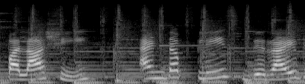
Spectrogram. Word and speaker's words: Palashi: Plassey is an anglicized pronunciation of Palashi, and the place derived its name from the Palash tree, known for its beautiful red flowers that yield gulal.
